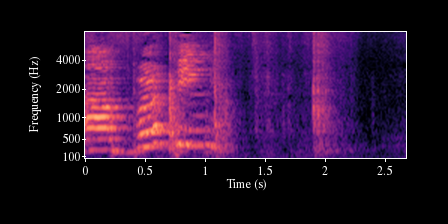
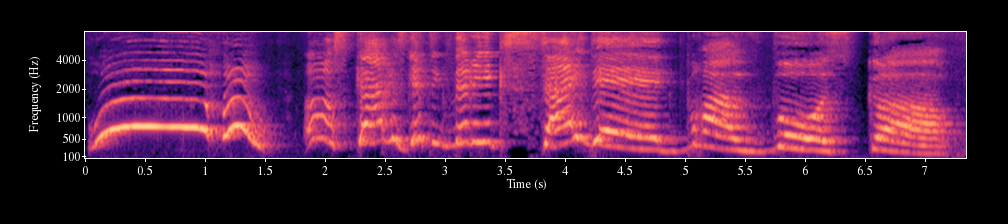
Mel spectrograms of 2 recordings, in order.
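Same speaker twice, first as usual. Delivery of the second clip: high loud whoop, then stretched-out praise; excited whooping; 4 semitones higher, 5 dB louder, much slower than usual. Real, not acted. Owner to excited puppy Oscar after feeding, jubilant whooping. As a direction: celebrate with a soaring cheer that slowly settles.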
